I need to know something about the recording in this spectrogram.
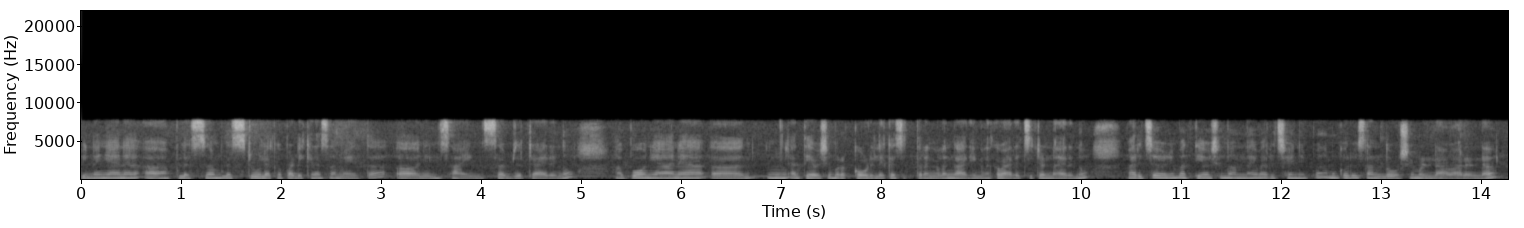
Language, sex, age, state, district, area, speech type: Malayalam, female, 45-60, Kerala, Palakkad, rural, spontaneous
